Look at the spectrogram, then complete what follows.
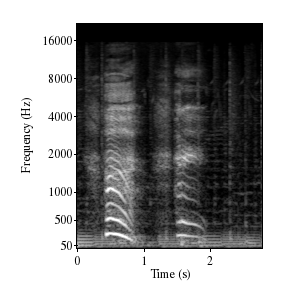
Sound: panting

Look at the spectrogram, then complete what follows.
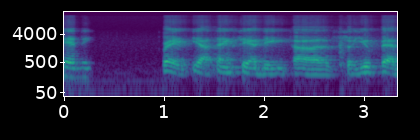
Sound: voiceover

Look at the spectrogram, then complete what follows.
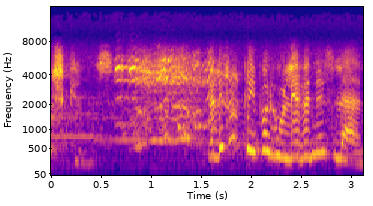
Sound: Munchkins giggling

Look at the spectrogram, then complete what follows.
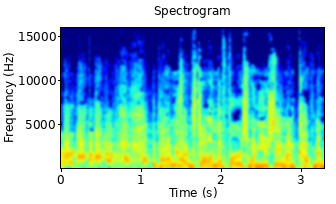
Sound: laughter

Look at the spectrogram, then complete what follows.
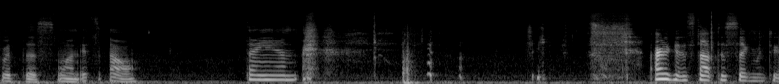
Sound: laughs

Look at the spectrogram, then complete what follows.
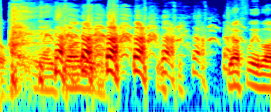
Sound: both laugh

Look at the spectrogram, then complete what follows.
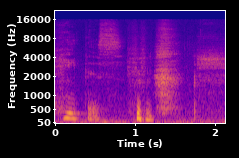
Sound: chuckles

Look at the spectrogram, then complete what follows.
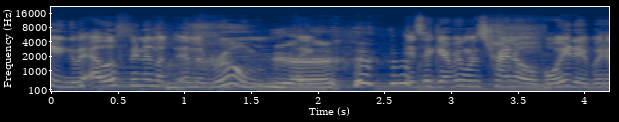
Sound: laughs

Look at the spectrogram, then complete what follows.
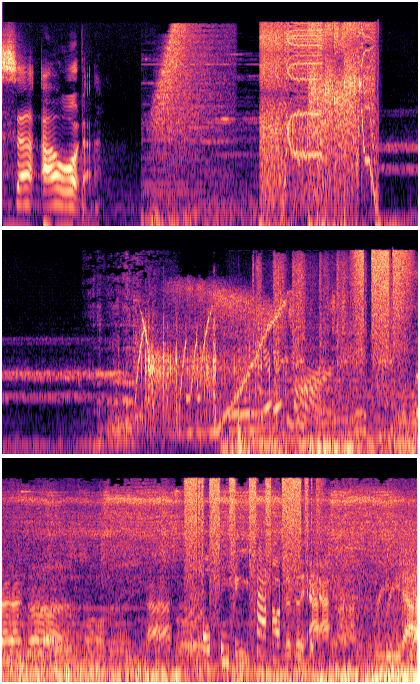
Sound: sound Effects

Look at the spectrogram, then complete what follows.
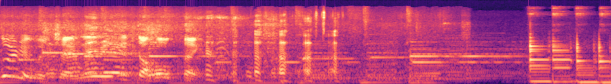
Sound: laughs

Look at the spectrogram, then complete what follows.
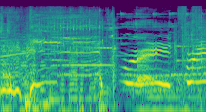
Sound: grunting

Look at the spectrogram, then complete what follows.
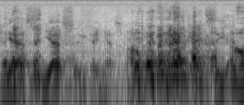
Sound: laughter

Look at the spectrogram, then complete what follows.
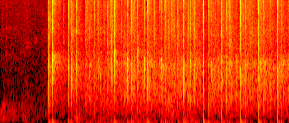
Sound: applause

